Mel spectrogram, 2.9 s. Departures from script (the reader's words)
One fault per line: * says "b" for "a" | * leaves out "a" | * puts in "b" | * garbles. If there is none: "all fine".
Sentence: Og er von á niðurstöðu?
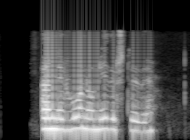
* says "En" for "Og"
